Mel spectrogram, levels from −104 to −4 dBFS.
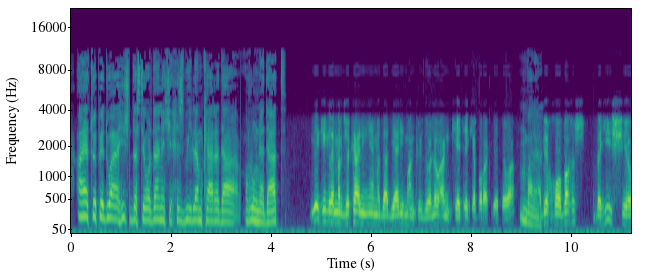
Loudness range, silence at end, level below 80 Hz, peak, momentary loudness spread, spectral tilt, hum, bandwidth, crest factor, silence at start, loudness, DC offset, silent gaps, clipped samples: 3 LU; 0 s; -66 dBFS; -10 dBFS; 8 LU; -5.5 dB/octave; none; 11.5 kHz; 18 dB; 0.05 s; -29 LUFS; under 0.1%; none; under 0.1%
